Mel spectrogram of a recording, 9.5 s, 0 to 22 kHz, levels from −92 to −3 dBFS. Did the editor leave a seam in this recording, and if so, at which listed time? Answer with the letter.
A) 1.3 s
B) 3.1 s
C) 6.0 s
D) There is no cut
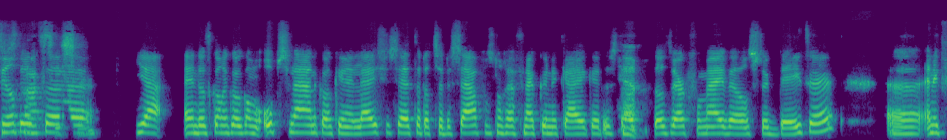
C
